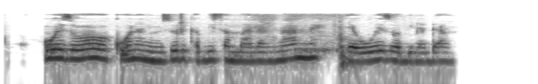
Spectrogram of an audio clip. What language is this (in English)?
Swahili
